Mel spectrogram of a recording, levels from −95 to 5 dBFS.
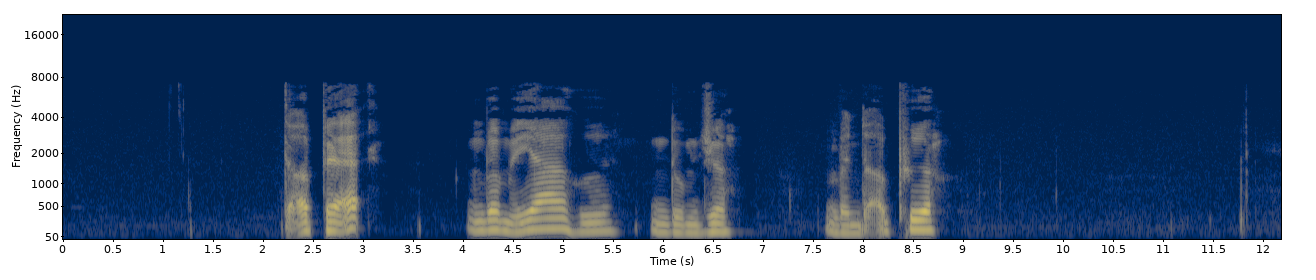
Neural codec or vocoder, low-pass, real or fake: none; 7.2 kHz; real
